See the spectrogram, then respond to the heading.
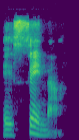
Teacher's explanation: En el resto del mundo hispanohablante, estas dos letras SC, cuando vienen seguidas de E o I, representan el fonema S.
